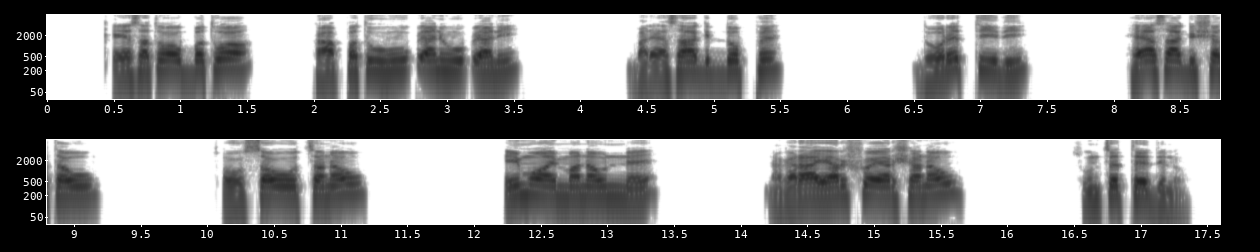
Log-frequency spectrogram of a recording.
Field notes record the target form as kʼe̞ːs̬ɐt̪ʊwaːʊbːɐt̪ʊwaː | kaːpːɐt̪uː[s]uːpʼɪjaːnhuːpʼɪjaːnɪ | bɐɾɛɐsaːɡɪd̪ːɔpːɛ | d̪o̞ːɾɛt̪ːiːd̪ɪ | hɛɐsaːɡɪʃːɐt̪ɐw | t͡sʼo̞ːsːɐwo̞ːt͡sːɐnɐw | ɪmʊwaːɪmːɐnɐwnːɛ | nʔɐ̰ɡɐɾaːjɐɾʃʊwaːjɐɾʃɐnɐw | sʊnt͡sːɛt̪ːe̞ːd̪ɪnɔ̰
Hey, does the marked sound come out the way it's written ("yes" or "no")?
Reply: no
